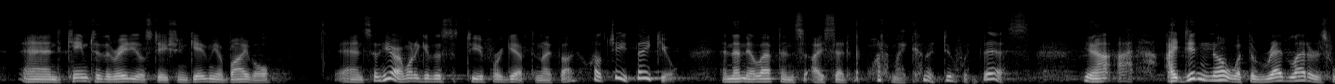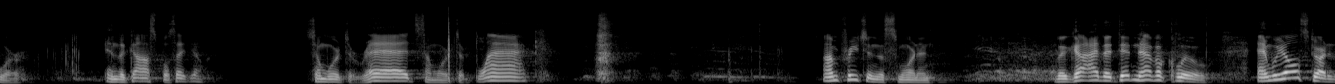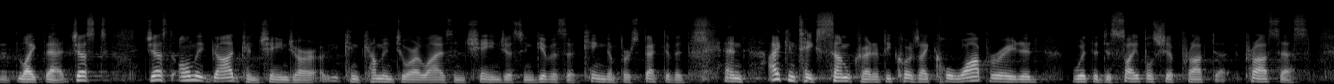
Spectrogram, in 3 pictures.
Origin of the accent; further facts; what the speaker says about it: New York, United States; now in Boonville, United States; I'm from Long Island. I came up to Boonville in 1979 to work at WBRV, the voice of the Black River Valley, in 1979.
